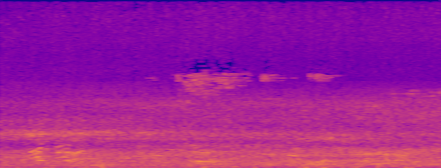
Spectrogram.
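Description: Steady wash of small waves breaking on a sandy beach, with scattered voices of people nearby.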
